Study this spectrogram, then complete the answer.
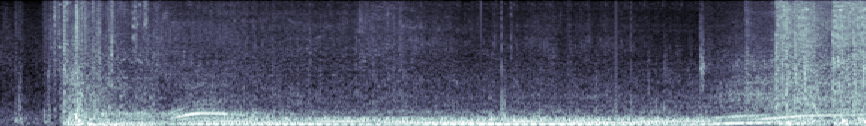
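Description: A car engine in the Fortnite video game revs up with a rising pitch, settles into a steady drone, then climbs again at the end, loud and close with no talking.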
